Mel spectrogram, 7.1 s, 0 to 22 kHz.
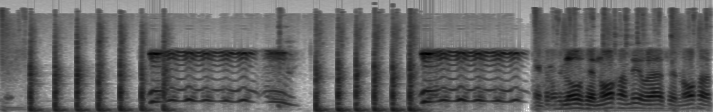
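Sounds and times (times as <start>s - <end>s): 
rapid sharp knocking on a door: 0.3s - 1.9s, 3.2s - 4.3s
person calling out in a wavering sing-song voice: 1.5s - 3.0s, 4.2s - 5.4s
speech: 5.4s - 7.1s.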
